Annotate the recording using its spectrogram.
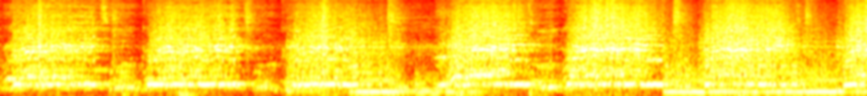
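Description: Gospel singing by a few singers on microphones, loud, with long held notes.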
